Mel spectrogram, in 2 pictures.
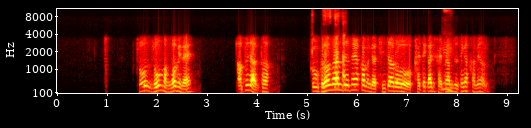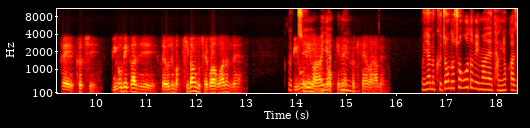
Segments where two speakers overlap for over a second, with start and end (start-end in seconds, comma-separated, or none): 13.9-15.3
